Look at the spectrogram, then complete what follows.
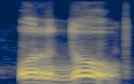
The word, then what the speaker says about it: اردو: اور دوسری کلاس میں، وہ لفظ ہے اردو، یعنی رے کے ساتھ، نہ کہ رے کے ساتھ۔ تو آپ نے اس کو رے کے ساتھ پڑھنا ہے، اردو۔ تو اردو زبان کا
